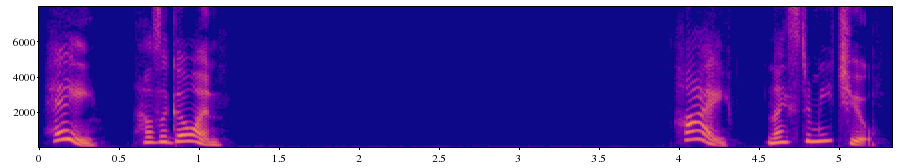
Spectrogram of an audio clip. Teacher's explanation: Notice the melody. It goes up slightly at the end. That upward inflection signals friendliness and openness. A flat, monotone hi, nice to meet you can sound cold or uninterested, even if that's not what you mean.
